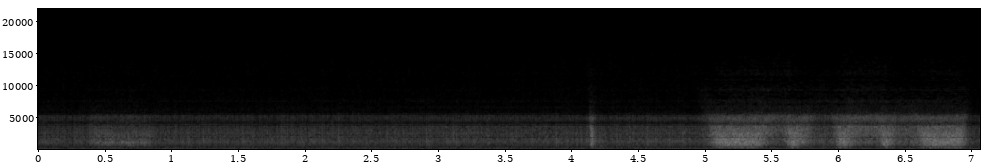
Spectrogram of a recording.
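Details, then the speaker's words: Radio local oscillator test: a second radio set to about 90 on the AM dial picks up steady static that swells into rushing bursts of interference as the dial sweeps, proving the oscillator is working. "you can hear what this sounds like definite interference so that proves that this oscillator is working"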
